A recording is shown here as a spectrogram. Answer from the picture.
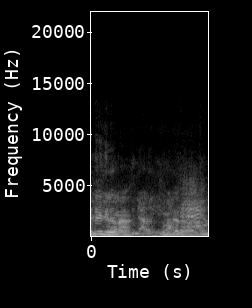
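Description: Men's voices: a long-held, low-pitched vocal sound that falls away under a second in, then more talking about a second and a half in.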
